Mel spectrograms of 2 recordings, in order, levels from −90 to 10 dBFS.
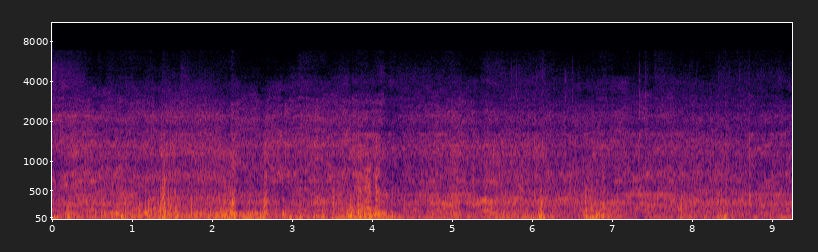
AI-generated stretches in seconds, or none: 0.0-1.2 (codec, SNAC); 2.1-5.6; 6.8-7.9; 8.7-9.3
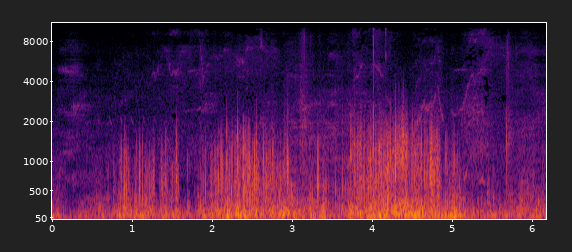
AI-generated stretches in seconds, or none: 0.0-0.7 (codec, SNAC); 2.9-3.8; 5.7-6.2

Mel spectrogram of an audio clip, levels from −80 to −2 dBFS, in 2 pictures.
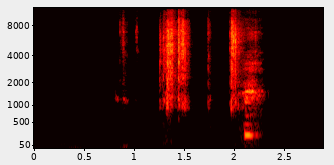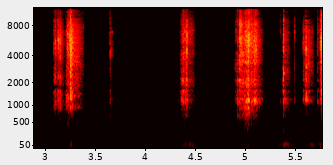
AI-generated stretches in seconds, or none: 0.0-1.2 (codec, SNAC); 2.1-2.8; 3.6-5.8

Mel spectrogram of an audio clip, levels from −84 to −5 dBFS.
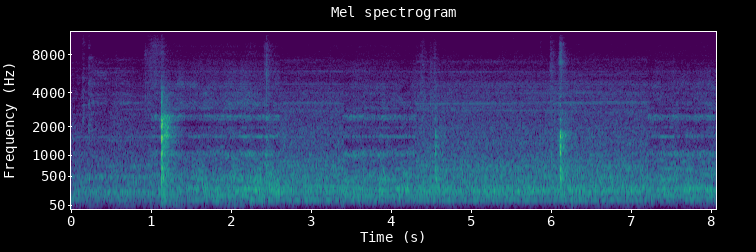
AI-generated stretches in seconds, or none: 1.0-2.6 (codec, SNAC); 3.4-4.3; 7.2-8.1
